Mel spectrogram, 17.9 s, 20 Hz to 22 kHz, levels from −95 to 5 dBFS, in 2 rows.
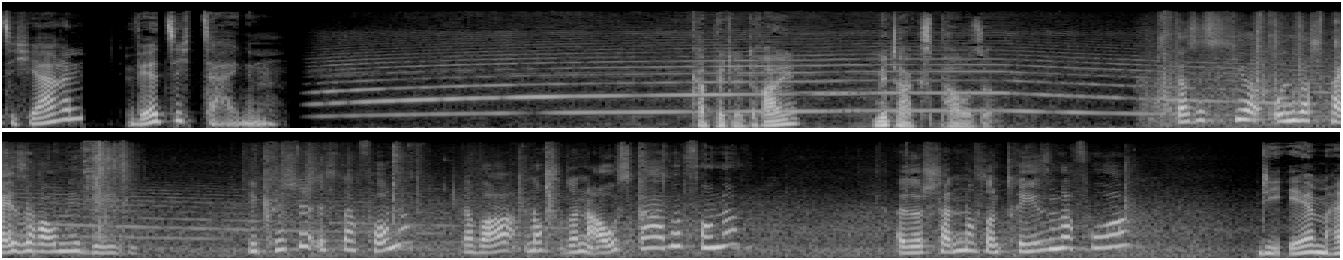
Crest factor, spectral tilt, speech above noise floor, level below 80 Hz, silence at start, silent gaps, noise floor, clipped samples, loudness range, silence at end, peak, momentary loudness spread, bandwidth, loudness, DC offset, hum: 20 dB; -5 dB/octave; 25 dB; -56 dBFS; 0 s; none; -47 dBFS; under 0.1%; 6 LU; 0 s; -6 dBFS; 17 LU; 16.5 kHz; -24 LUFS; under 0.1%; none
